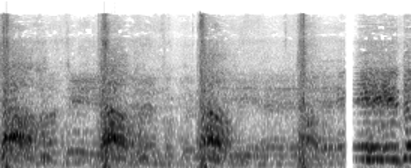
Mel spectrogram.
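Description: Crowd of men doing matam: loud chest-beating strikes about once a second in unison, each with a shouted chant from many voices. Just after three and a half seconds the sound cuts off suddenly and a sung noha lament with voices joining in takes over.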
